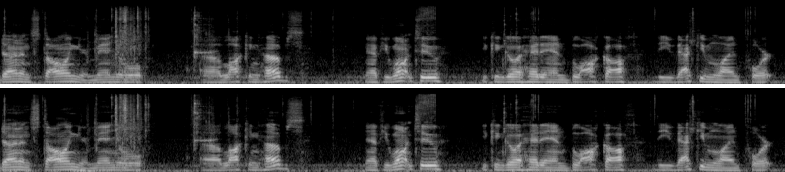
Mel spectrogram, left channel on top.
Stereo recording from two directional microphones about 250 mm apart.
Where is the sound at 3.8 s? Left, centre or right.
Right.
